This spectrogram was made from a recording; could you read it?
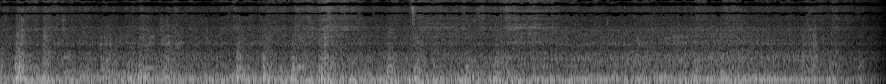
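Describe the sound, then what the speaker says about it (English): A freight train on the Botany goods line runs over a bridge, giving a loud, continuous low rumble of wheels and rails with a steady clatter throughout. The noise fades slightly at the very end, and no one speaks. "Our train is now going over Unwinds Bridge Road"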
